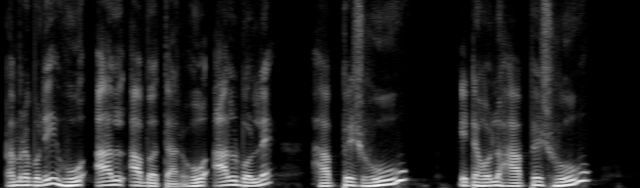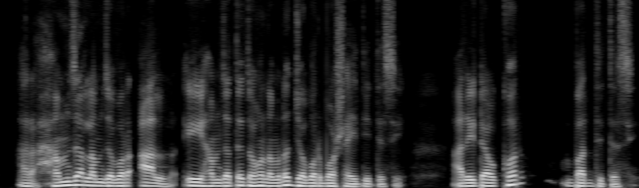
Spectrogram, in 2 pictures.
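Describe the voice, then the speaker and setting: Man, quran teacher, spells words letter by letter, smooth resonant voice, dry close sound. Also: medium pitch, steady tone, warm tone, dry recording. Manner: spells letters and vowels one by one, repeating words slowly. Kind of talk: slow spelled-out Quran pronunciation lesson.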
